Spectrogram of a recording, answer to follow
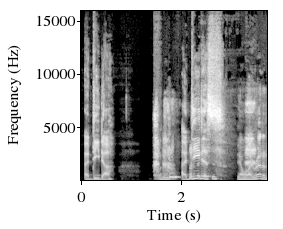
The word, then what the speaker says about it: adidas: box he gives me is a pair of adida adidas adidas if you got you're gonna be a sneaker head you gotta say it right what'd i say adida adidas yeah well i read it upside down serenity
